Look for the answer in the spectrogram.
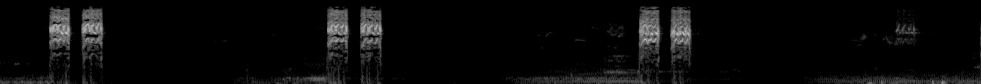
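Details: Yellow-sided conure parrot repeating paired harsh, scratchy screeches roughly every three seconds, three pairs in all, with a fainter call at the end and soft background rumble.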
